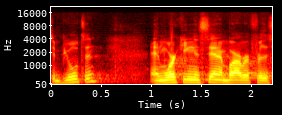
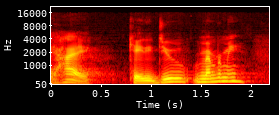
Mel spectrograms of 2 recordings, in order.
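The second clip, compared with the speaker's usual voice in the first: soft, bashful, sheepish voice; 6 dB quieter than usual. Retelling approaching Katie across the sanctuary, retelling a sheepish greeting. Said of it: "I very sheepishly say".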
